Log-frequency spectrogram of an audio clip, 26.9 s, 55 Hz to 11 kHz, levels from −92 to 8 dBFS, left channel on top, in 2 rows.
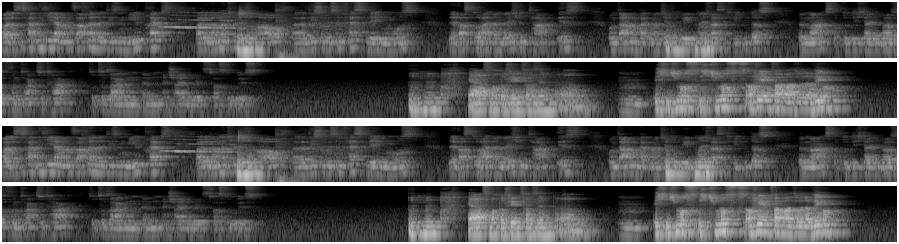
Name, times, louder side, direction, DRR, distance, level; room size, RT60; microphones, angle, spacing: voice 1, 0.0-8.6 8.9-11.7 11.9-14.4 14.7-17.2 22.7-23.0, equal, 15° right, -8 dB, 1.1 m, -41 dB
sound 1, 2.3-5.5, right 1 dB, 5° left, 0.7 m, -44 dB
voice 2, 3.5-3.8 10.0-10.6 19.5-22.2 23.2-25.9, right 3 dB, 70° right, 0 dB, 0.4 m, -28 dB
2.6 x 2.3 x 3.2 m, 0.79 s
head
